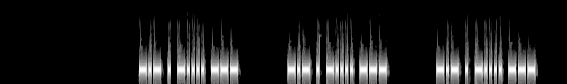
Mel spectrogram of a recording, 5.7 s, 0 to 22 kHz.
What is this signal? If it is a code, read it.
Morse code, heard as a keyed tone, about 52 wpm, 700 Hz. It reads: KE6O KE6O KE6O
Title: USA Call Signs - 4 Characters - Repeated 3x - 50wpm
